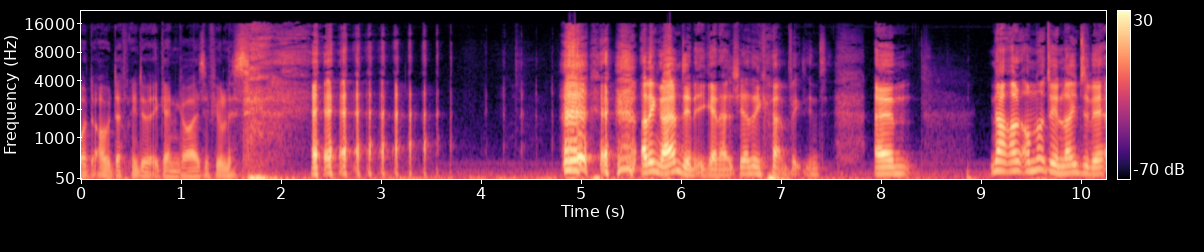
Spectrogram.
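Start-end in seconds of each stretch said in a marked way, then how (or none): 1.8-4.3 breathy laugh. Real, not acted. Laughs at own joke. 4.8-10.3 high, loud, laughing backpedal; flustered laughing. Real, not acted.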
